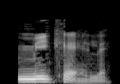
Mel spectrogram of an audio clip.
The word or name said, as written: michele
